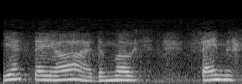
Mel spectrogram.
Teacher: listen to the tiny little sort of catch breath right after the word most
